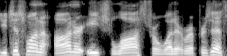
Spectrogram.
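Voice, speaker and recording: A man with an American accent uses an ordinary speaking voice at medium pitch with ordinary pitch variation, in a dry, close sound with no echo and a quiet background. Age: 60s. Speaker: grief counselor, workshop speaker. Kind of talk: workshop Q&A answers. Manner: conversational.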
